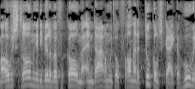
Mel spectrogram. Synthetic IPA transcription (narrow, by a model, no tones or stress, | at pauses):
aːɹowvəɹstrowmɪŋəndiʋɪlənʋəvʊːɹkowmənʔɛndaːrɔmːutəʋəoʊwkfoːrɑlˠnaːɹdətukɔmstkɛjkənɦuʋə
